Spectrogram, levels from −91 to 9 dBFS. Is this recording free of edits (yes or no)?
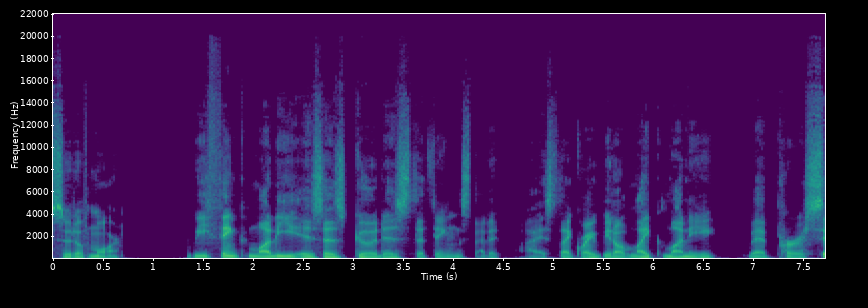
no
